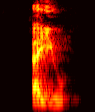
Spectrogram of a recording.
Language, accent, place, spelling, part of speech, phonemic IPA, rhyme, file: French, France, Lyon, ayoù, adverb, /a.ju/, -ju, LL-Q150 (fra)-ayoù.wav
- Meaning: alternative form of éyoù, where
